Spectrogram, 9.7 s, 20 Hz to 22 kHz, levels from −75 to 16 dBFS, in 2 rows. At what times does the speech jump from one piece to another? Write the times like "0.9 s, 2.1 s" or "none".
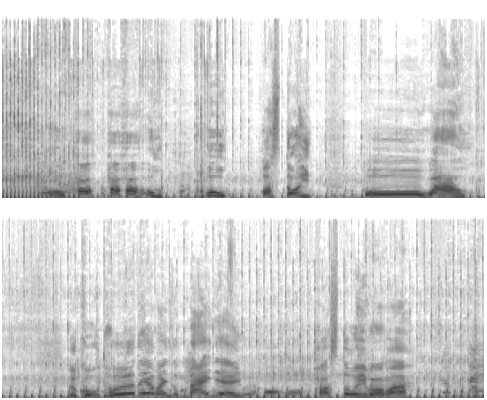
none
